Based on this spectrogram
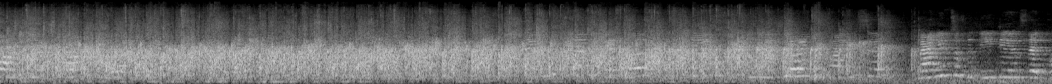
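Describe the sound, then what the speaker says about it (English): Loud, dense applause from a large audience at a supply chain and operations conclave, steady for about nine seconds before fading as a voice starts speaking. "A huge round of applause for the conclave committee conducting all conclave staff."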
